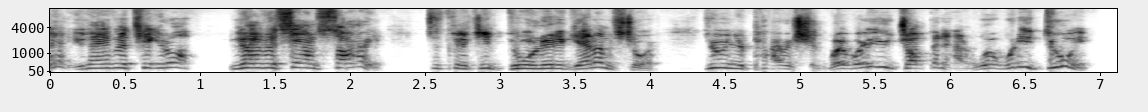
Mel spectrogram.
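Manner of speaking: very high, ranting, scolding yell. Retelling a subway scene where a man yells at a lady: imitating a man yelling. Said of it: "There's a guy yelling at the lady".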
